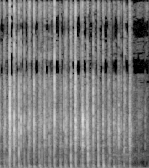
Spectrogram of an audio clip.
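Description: Small rubber toy figurines rattling inside a clear plastic capsule sphere as it is shaken by hand: a fast, dense clicking clatter that stops at the end.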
